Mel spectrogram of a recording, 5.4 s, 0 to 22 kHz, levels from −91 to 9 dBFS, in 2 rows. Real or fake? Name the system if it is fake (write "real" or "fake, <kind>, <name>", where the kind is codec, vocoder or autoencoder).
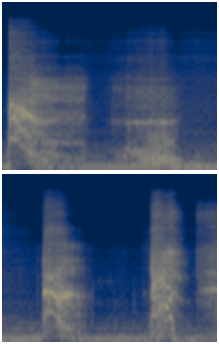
fake, autoencoder, DAC-VAE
